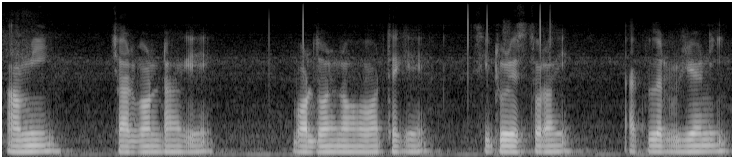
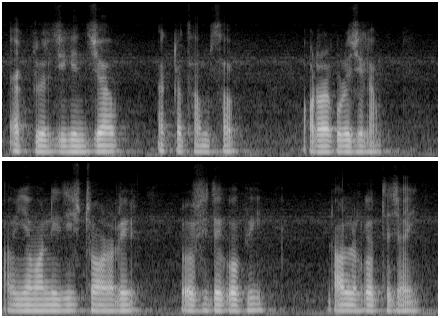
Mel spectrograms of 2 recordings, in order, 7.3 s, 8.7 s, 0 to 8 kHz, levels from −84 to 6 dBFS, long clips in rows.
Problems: low volume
